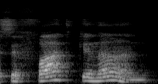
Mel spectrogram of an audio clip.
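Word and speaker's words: שפת כנען: os irmãos terem uma noção de como se pronuncia, que é Sefat Kenan, Sefat Kenan, a língua de Canaã.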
